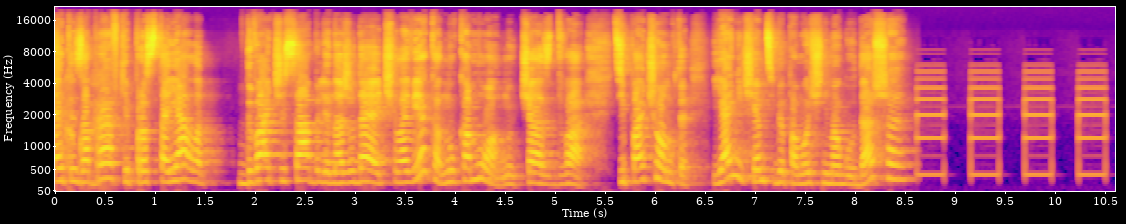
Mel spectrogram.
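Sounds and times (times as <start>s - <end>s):
speech: 0.0s - 8.6s
telephone busy tone after the line drops: 8.6s - 10.6s.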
